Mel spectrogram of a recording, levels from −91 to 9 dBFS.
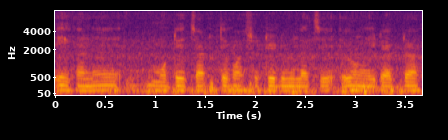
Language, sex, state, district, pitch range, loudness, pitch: Bengali, male, West Bengal, Jhargram, 115-120 Hz, -16 LUFS, 115 Hz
